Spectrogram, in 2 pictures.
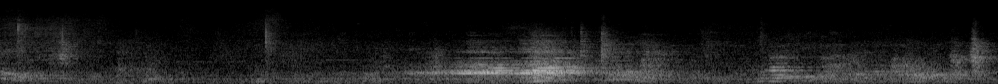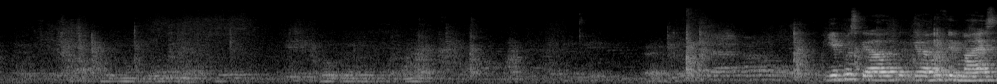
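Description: Paper rustles as sheets are passed along a table.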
